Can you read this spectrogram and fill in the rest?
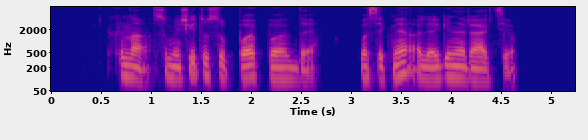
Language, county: Lithuanian, Vilnius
